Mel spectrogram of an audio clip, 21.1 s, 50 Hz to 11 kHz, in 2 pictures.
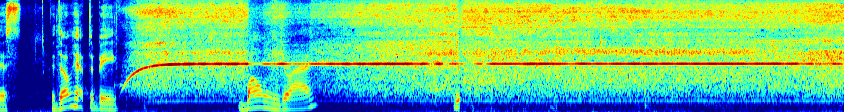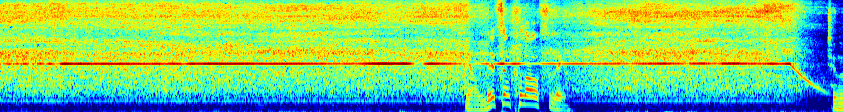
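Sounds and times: hair dryer running: 1.4s - 21.0s.

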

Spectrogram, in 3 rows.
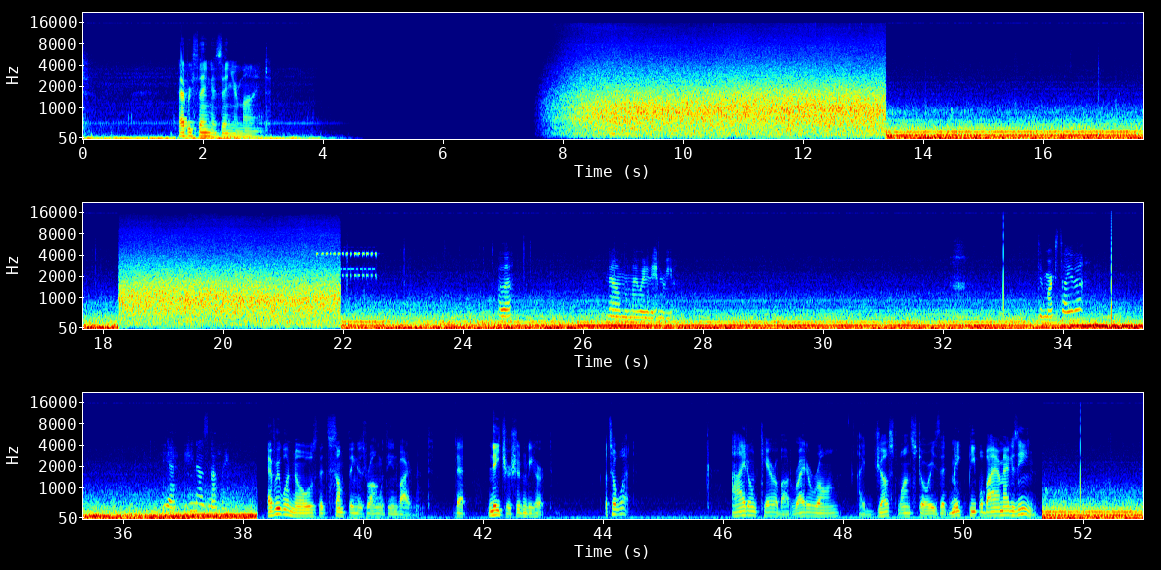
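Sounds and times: freeway traffic noise: 7.6s - 13.4s, 17.8s - 38.3s
car engine and road rumble: 7.6s - 38.3s, 51.4s - 53.0s
short beep: 21.5s - 22.7s.

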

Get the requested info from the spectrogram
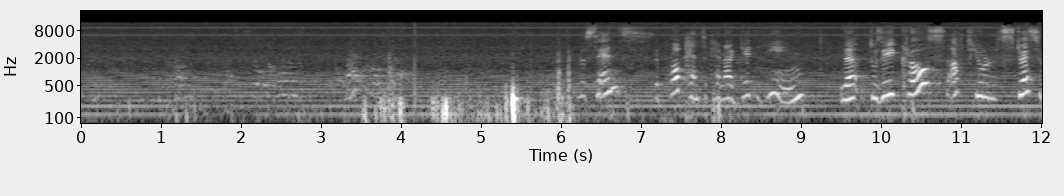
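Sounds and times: faint murmuring voices: 0.0s - 6.1s
dull low thumps: 3.9s - 6.1s.

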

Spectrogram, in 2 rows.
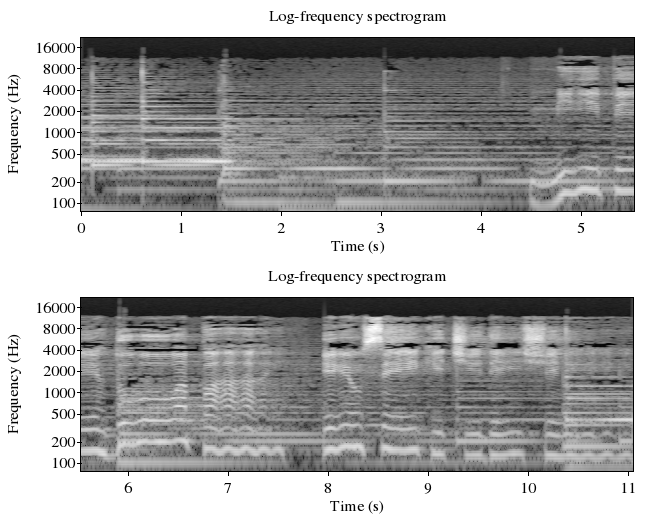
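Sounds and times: sustained keyboard chords: 0.0s - 11.0s
man singing: 4.5s - 11.0s.

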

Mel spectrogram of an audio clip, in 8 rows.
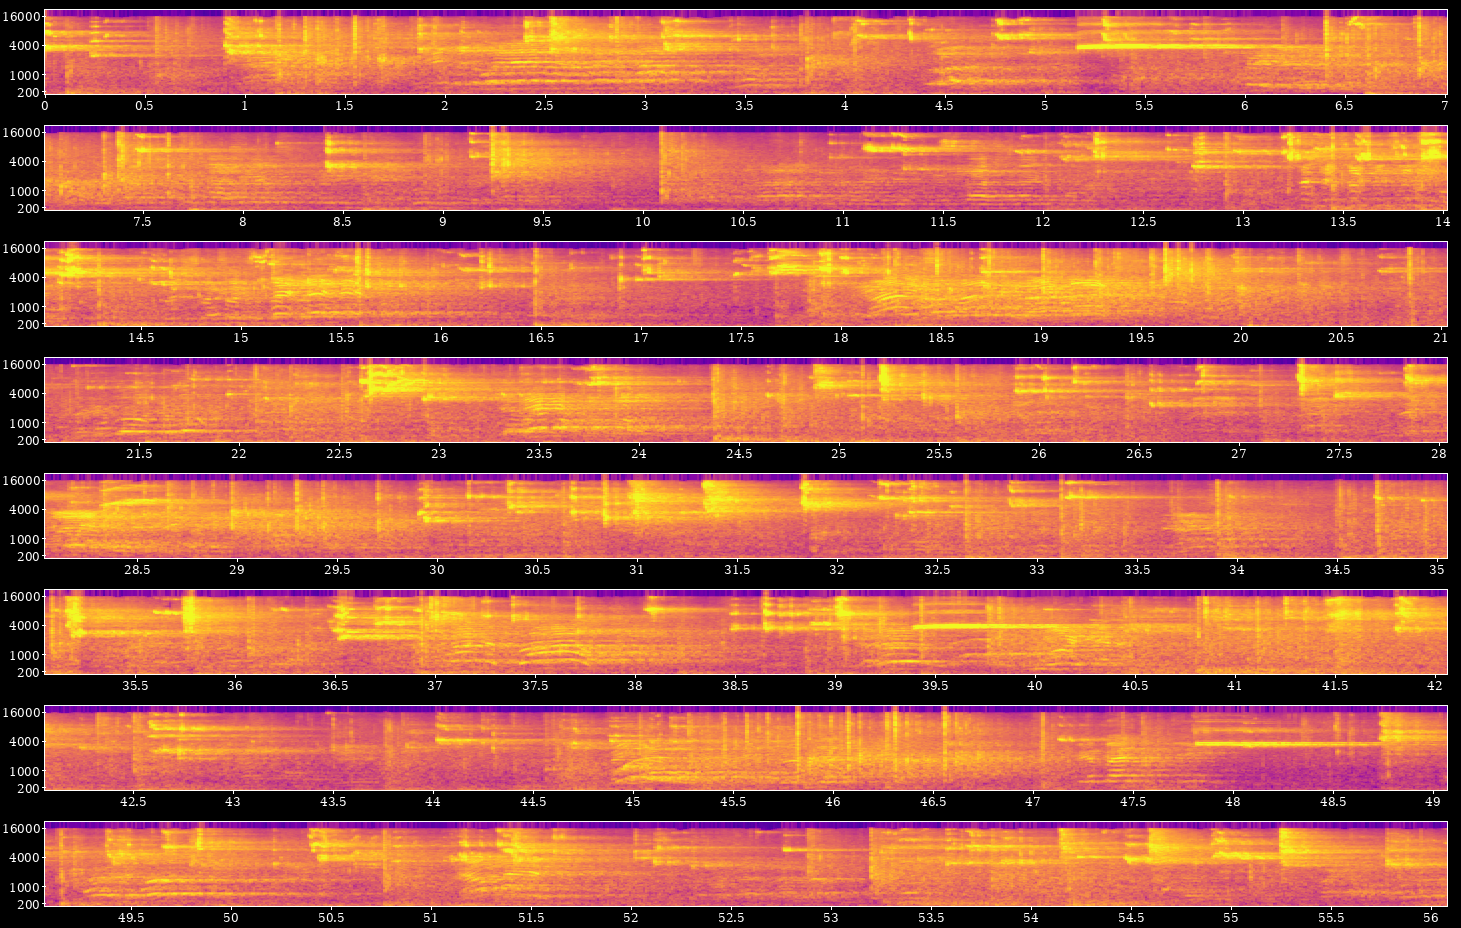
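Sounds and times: basketball bouncing on wooden floor: 0.0s - 1.6s, 15.6s - 17.1s, 19.6s - 23.1s, 24.4s - 27.2s, 32.5s - 37.1s, 40.4s - 42.8s, 43.7s - 45.6s, 49.1s - 51.5s
players calling out: 0.0s - 9.8s, 10.4s - 56.0s
basketball bouncing on hardwood: 33.9s - 37.1s, 40.4s - 41.8s
loud shout: 44.9s - 46.4s.

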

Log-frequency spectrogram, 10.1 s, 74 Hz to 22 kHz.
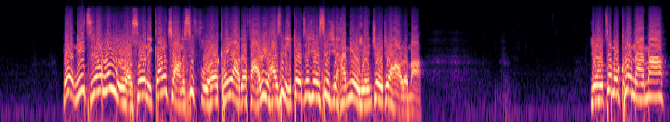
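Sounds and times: person speaking into a microphone: 0.9s - 6.4s, 8.8s - 10.0s
faint microphone hum: 5.2s - 10.0s.

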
